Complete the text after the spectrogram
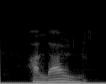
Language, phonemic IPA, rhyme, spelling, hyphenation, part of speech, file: Dutch, /aːˈlœy̯n/, -œy̯n, aluin, aluin, noun, Nl-aluin.ogg
- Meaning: alum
